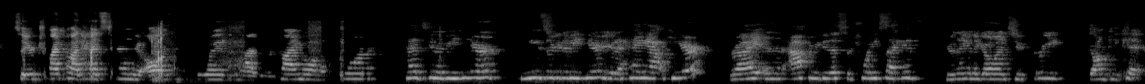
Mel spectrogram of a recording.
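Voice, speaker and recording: A woman's raised, projected voice comes at a fairly quick pace in a high pitch, with a bright, sharp tone and fairly even intonation. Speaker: fitness coach. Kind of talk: exercise class instruction. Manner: fast.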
